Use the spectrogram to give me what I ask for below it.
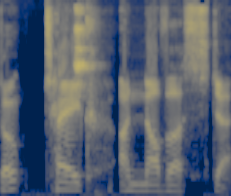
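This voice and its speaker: Putting on a character voice, a man booms out at a medium pitch. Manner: commanding.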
